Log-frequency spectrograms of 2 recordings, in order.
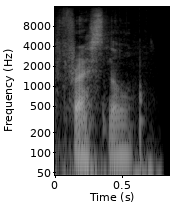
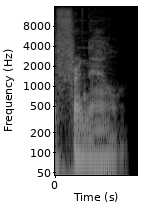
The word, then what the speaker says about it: Fresnel: non-metallic it will reduce the fresnel or the frenel it's pronounced as you can see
